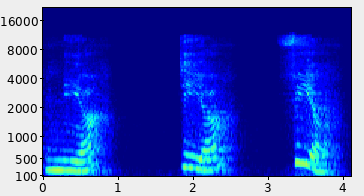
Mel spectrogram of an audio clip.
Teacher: the r that comes at the end of English words are usually silent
